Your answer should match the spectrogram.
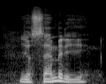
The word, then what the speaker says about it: Yosemite: Yosemite.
